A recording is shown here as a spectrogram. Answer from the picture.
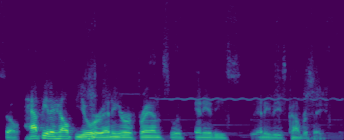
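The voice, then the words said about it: Resonant radio-style voice. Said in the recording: “I've got a radio voice”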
